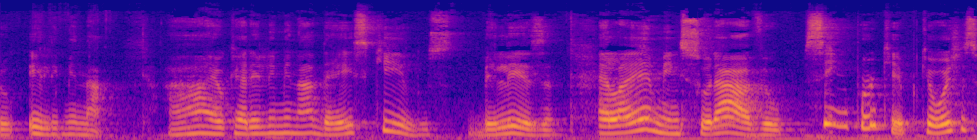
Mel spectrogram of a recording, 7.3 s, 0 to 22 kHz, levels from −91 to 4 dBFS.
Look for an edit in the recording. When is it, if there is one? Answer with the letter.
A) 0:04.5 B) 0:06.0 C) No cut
A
